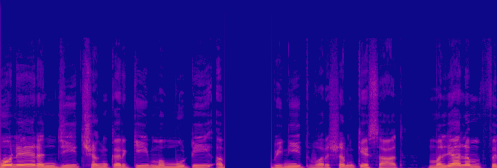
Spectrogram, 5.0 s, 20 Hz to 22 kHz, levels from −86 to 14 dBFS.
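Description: At 2.24 s the speech halts in a rebuffering stall: the player has exhausted its downloaded audio and waits for more before continuing. The gap lasts until 2.71 s, adding about 0.47 s of silence, and playback then picks up exactly where it left off, on "वर्षम् के", with nothing skipped. On a waveform this appears as a flat line between intact speech; a spectrogram shows a blank vertical band.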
